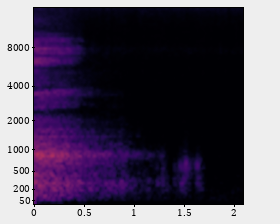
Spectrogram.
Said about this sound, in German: Genau, da kommt nochmal so ein tieferes Atmen.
